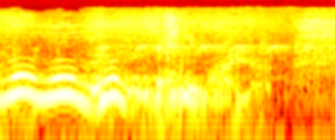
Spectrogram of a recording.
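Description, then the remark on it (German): A dog that has caught a scent whimpers and whines in a high, wavering tone that rises and dips for about a second, then trails into rougher, breathier sounds. “Da hatte Patricks Hund tatsächlich was gewittert”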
